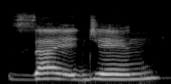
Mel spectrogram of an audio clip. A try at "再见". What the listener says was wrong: Отлично. Не надо тянуть.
